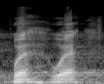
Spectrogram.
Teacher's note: أسكن الهاء قارون وأبو جعفر والنحويان، وهو، ووقف عليها يعقوب بهاء السكت.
